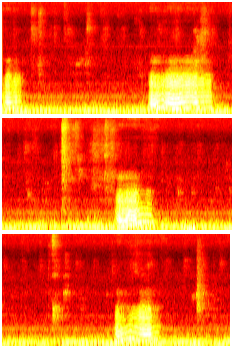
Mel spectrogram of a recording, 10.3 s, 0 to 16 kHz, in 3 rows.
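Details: Hani, a black female chihuahua, snoring while asleep on 18 July 2021 at 21:07: three whistly, nasal, harmonic snores about every three seconds, each lasting under a second, over a steady low electrical hum.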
